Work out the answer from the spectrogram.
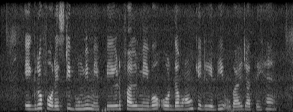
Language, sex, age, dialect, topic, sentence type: Hindi, female, 36-40, Hindustani Malvi Khadi Boli, agriculture, statement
